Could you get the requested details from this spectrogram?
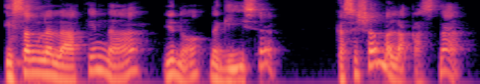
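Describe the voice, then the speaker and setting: A male pastor with a Filipino accent preaching. He talks in an animated way, with sudden high, emphatic jumps and quiet asides, and mixes English phrases into his talk. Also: a little fast. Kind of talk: preaching to an online audience.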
